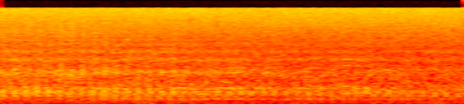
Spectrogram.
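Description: An engine idling with a steady hum that eases slightly in level.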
